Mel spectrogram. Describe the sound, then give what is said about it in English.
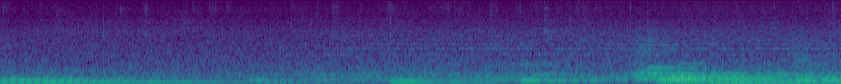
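Steady rain patters softly outside, a gentle, continuous hiss of drops beneath a low, sustained musical drone that shifts pitch a few times. “Listen to the gentle rhythm of the raindrops outside.”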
